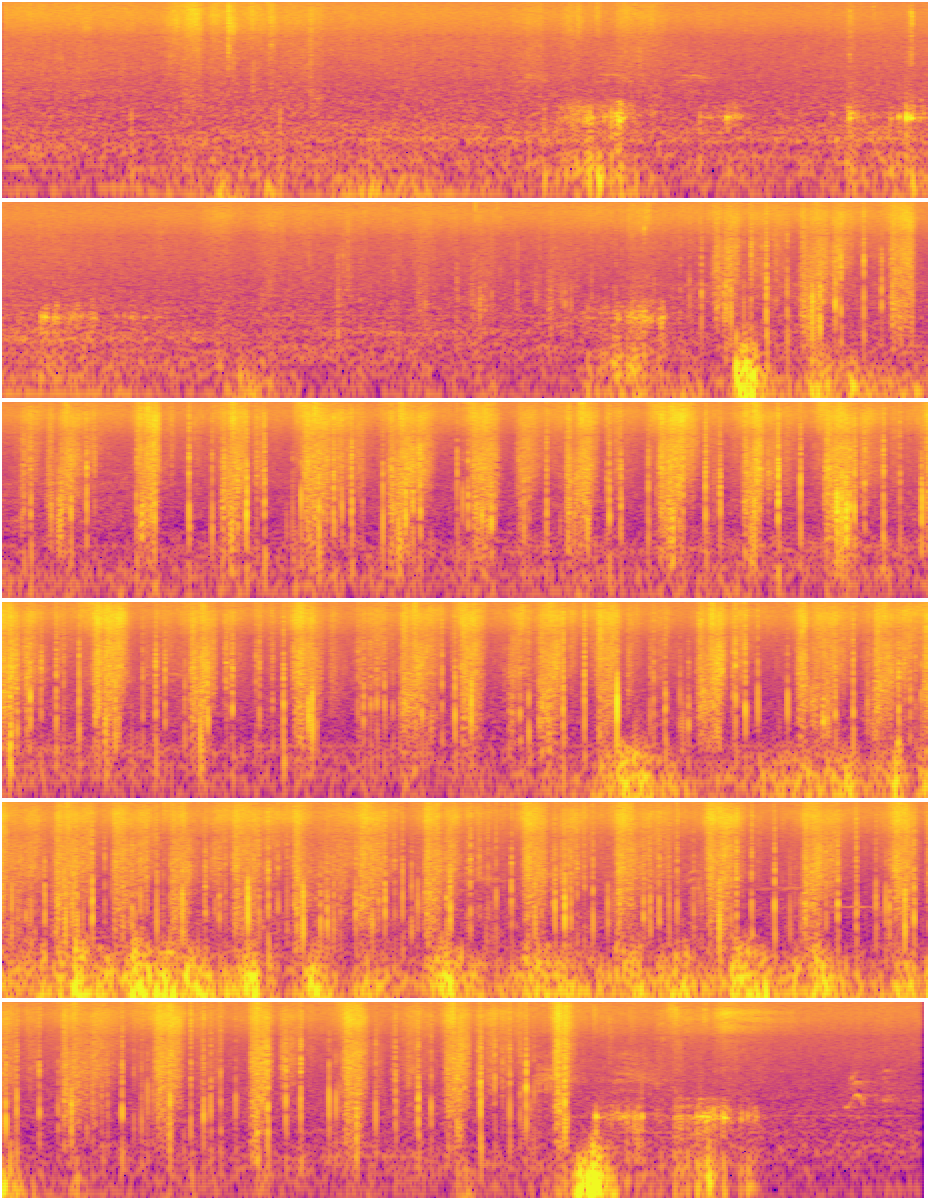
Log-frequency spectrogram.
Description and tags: Real steps in the snow
snow, Real, steps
